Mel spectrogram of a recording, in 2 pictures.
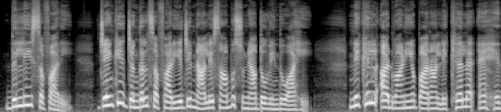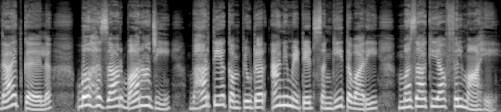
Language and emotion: Sindhi, neutral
